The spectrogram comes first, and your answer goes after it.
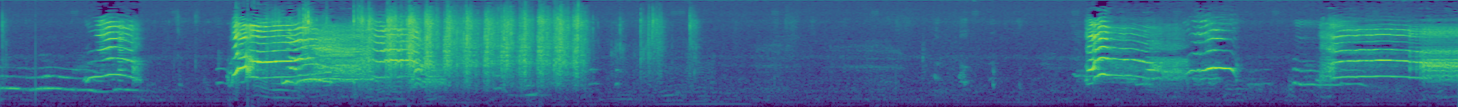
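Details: Alaskan Malamute puppies, three weeks old: high squealing cries that rise and fall, a long burst of rapid yelping squeaks, a quiet pause, then more whiny squeals near the end.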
